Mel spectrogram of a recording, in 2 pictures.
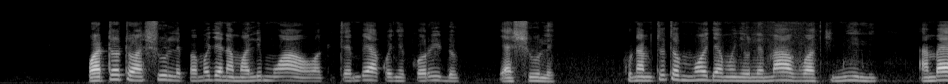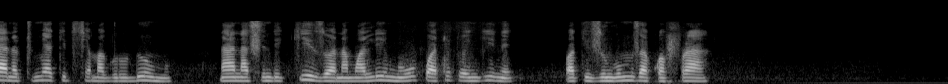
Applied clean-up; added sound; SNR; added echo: neural separator model SepFormer DNS4.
